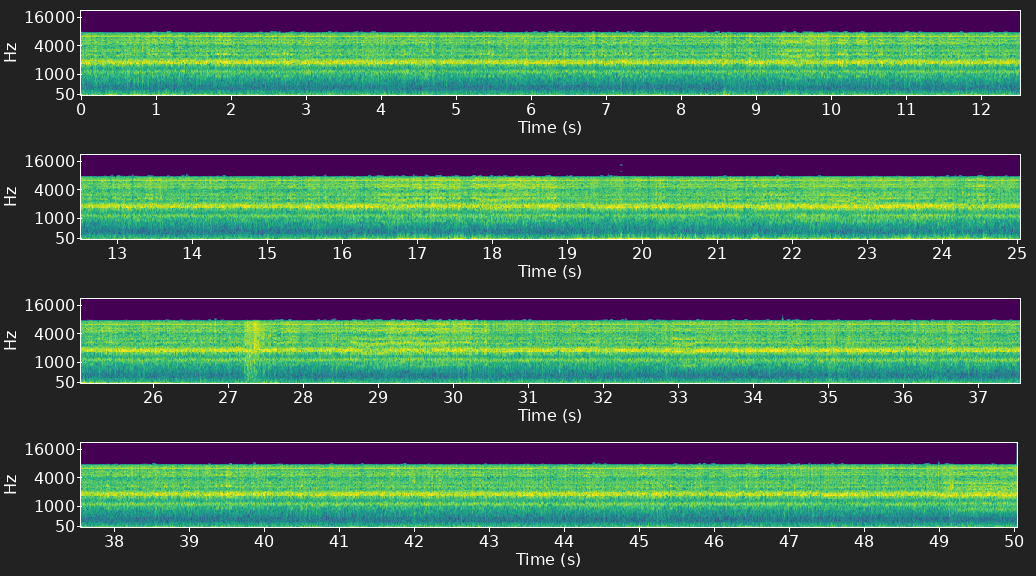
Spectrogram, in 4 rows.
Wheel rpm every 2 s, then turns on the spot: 230, 230, 230, 230, 230, 230, 230, 230, 230, 230, 240, 220, 230, 230, 230, 230, 230, 230, 230, 230, 230, 240, 230, 230, 230.
none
